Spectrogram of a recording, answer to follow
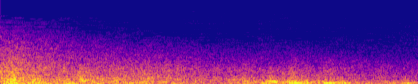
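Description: Thunder sound effect on a title card: the tail of a thunderclap slowly fading away.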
